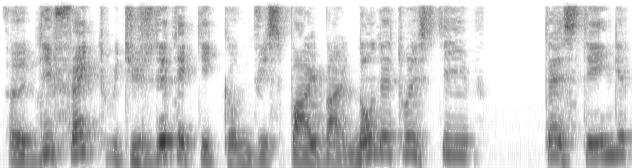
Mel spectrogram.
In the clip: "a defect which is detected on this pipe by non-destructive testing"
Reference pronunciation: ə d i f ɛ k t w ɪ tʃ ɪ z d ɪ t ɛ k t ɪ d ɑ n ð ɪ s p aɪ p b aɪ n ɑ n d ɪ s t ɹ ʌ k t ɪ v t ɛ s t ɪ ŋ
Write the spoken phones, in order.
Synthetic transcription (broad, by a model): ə d i f ɛ k t w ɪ tʃ ɪ z d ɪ t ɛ k t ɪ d ɑ n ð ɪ s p aɪ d b aɪ n ɑ n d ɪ t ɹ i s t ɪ v t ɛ s t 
